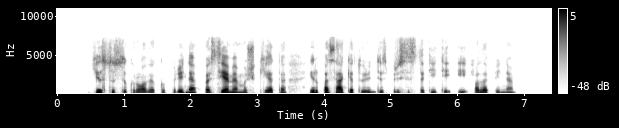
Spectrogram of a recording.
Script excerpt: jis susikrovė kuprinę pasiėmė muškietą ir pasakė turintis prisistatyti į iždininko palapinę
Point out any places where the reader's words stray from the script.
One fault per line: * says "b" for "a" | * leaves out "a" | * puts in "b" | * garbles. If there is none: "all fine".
* leaves out "iždininko"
